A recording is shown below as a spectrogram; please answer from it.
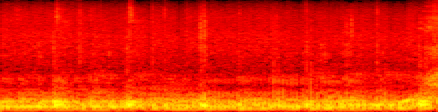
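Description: Raw punk/hardcore band playing an instrumental stretch between vocal lines: distorted electric guitar and bass guitar over drums, loud and steady.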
